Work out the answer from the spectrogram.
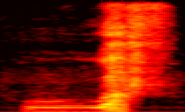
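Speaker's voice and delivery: low mock woof; dog bark. A narrator's reading. The dog answering the baker, low mock bark. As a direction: bark like the big red dog.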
